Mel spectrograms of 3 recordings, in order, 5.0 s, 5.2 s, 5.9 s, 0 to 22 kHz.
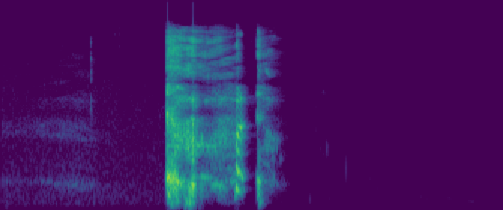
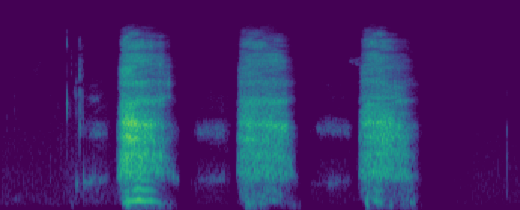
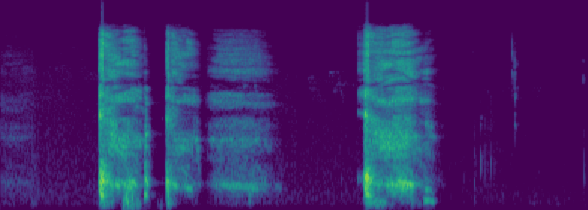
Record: {"cough_length": "5.0 s", "cough_amplitude": 30823, "cough_signal_mean_std_ratio": 0.24, "exhalation_length": "5.2 s", "exhalation_amplitude": 23636, "exhalation_signal_mean_std_ratio": 0.35, "three_cough_length": "5.9 s", "three_cough_amplitude": 29956, "three_cough_signal_mean_std_ratio": 0.3, "survey_phase": "beta (2021-08-13 to 2022-03-07)", "age": "18-44", "gender": "Female", "wearing_mask": "No", "symptom_cough_any": true, "symptom_runny_or_blocked_nose": true, "symptom_sore_throat": true, "symptom_fatigue": true, "symptom_fever_high_temperature": true, "symptom_headache": true, "symptom_change_to_sense_of_smell_or_taste": true, "symptom_loss_of_taste": true, "smoker_status": "Never smoked", "respiratory_condition_asthma": false, "respiratory_condition_other": false, "recruitment_source": "Test and Trace", "submission_delay": "2 days", "covid_test_result": "Positive", "covid_test_method": "ePCR"}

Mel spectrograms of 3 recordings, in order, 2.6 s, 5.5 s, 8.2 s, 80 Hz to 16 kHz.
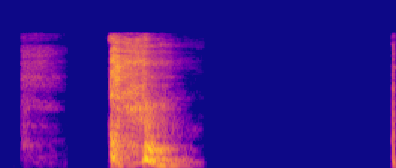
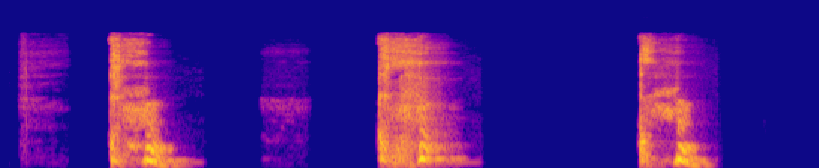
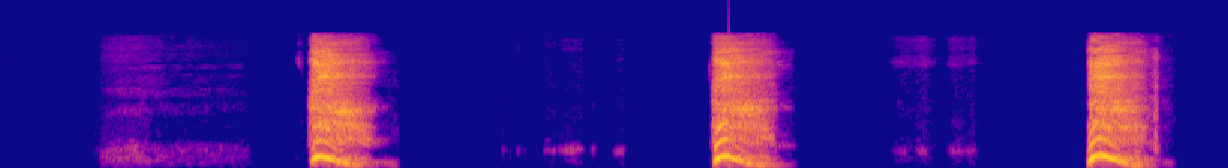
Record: {"cough_length": "2.6 s", "cough_amplitude": 27162, "cough_signal_mean_std_ratio": 0.3, "three_cough_length": "5.5 s", "three_cough_amplitude": 28847, "three_cough_signal_mean_std_ratio": 0.35, "exhalation_length": "8.2 s", "exhalation_amplitude": 28017, "exhalation_signal_mean_std_ratio": 0.28, "survey_phase": "beta (2021-08-13 to 2022-03-07)", "age": "65+", "gender": "Female", "wearing_mask": "No", "symptom_none": true, "smoker_status": "Ex-smoker", "respiratory_condition_asthma": false, "respiratory_condition_other": false, "recruitment_source": "REACT", "submission_delay": "2 days", "covid_test_result": "Negative", "covid_test_method": "RT-qPCR", "influenza_a_test_result": "Negative", "influenza_b_test_result": "Negative"}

